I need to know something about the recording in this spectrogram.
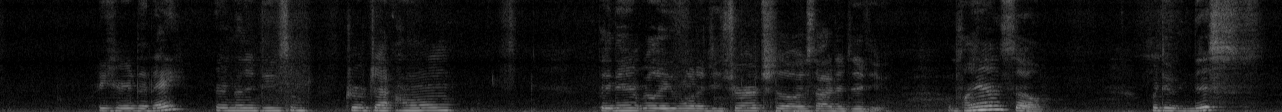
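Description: A young boy speaks nearby in a high, sing-song voice.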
